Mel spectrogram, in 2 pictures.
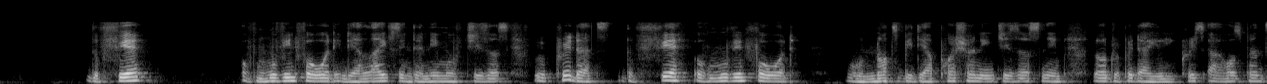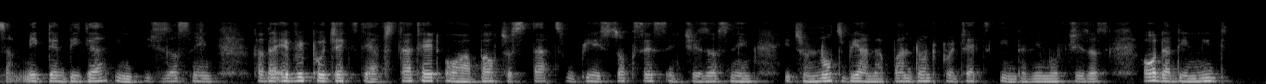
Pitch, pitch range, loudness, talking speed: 145 Hz, 135-155 Hz, -25 LUFS, 185 wpm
